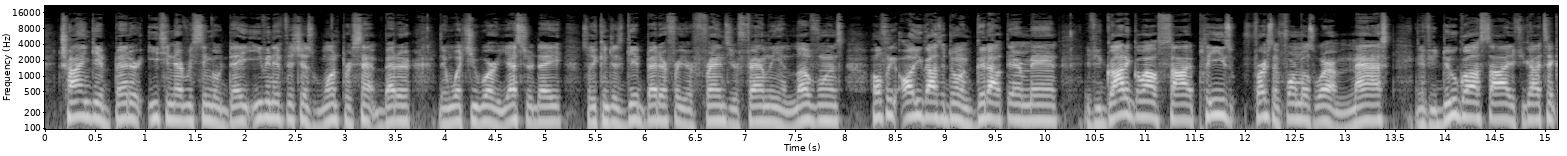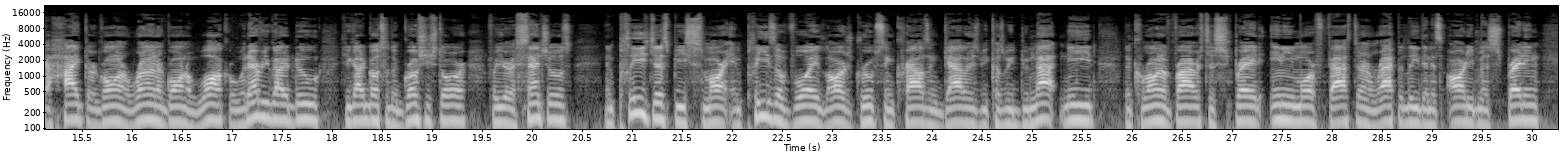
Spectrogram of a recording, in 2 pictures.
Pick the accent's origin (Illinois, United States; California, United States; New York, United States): California, United States; Southern; I am from Southern California. I grew up a diehard Lakers fan in a Laker household.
